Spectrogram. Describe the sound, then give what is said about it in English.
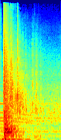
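A single sharp gunshot in snowy weather near a pond: a loud crack at the start that fades into a long, rumbling tail. “that sounded like... A gunshot.”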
